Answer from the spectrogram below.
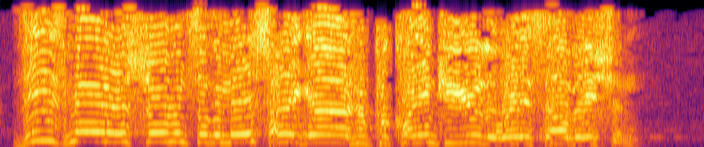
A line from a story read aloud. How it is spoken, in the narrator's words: she cried out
